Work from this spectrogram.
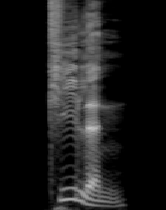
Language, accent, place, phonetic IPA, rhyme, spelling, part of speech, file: German, Germany, Berlin, [ˈkiːlən], -iːlən, Kielen, noun, De-Kielen.ogg
- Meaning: dative plural of Kiel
